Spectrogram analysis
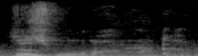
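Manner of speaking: stunned whispered disbelief; whispering. Real, not acted. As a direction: breathe it out in shock. Stunned by Wi-Fi dropping.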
